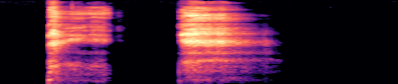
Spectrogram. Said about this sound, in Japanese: 私の吐息、敏感なお耳でいっぱい味わってくださいね。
